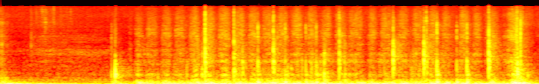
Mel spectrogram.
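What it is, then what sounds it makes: Artist's paper sheet. An oil pastel stick is rubbed in quick strokes over a large flat sheet of artist's paper resting on a board, with a hand on the drawing. It makes a dull, low, scratchy rubbing in short, irregular strokes, growing slightly louder after the first second.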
